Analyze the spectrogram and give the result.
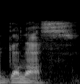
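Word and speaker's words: Gunness: Gunnness or or Ganess uh pronunciations vary on this.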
